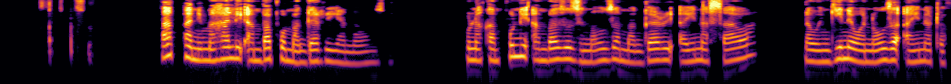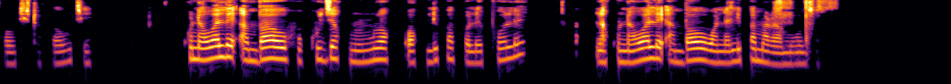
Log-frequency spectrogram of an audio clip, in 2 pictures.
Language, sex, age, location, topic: Swahili, female, 25-35, Nairobi, finance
